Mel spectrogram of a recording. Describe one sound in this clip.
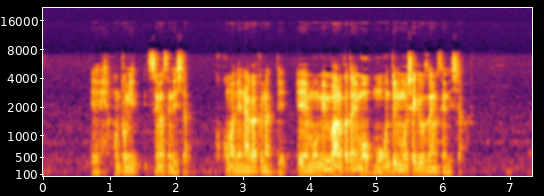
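A young man speaks calmly and close to a microphone.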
